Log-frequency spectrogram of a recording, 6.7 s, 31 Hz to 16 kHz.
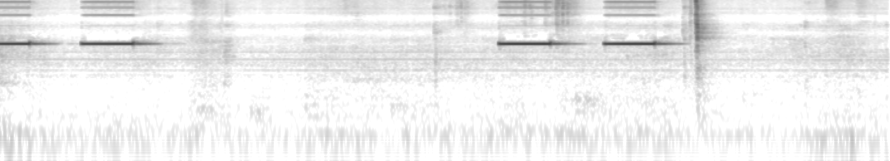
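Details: Ryobi RM300E mower with new Digi Marker 48V 67Ah LiFePO4 battery replacing lead-acid, turned on after install: two sharp high beeps, about three-second pause, two more; normal power-up chirp, battery accepted.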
